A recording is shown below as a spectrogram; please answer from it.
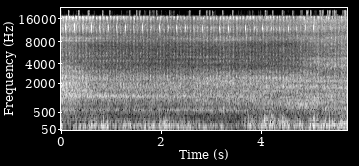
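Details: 2008 Ford Fusion 3.0L V6 after front valve cover gasket replacement for oil leaking onto the exhaust manifold and smoking; steady, even idle with smooth low rumble and no knock or miss, some oil still burning, possibly leftover or rear cover.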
